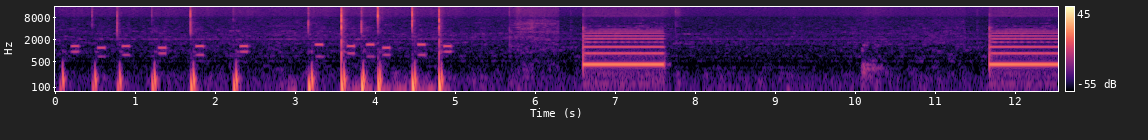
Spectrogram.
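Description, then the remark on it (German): A quick run of touch-tone dialing beeps in two bursts as a phone call is placed to Hand on Demand, followed by two long, steady ringback tones separated by a pause of near silence. “Ich ruf mal hier an, mal gucken, ob er rangeht.”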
